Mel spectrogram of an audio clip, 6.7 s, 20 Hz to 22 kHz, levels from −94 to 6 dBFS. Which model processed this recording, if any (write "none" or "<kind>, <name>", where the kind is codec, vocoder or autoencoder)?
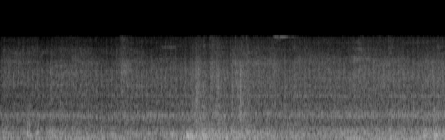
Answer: none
